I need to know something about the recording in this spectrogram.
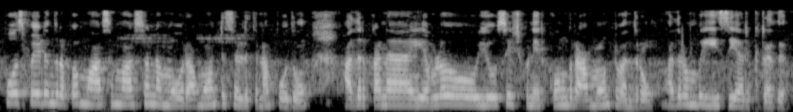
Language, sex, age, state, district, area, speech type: Tamil, female, 30-45, Tamil Nadu, Tiruvallur, urban, spontaneous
